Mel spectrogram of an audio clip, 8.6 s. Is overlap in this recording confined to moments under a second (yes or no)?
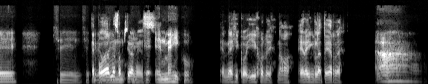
no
